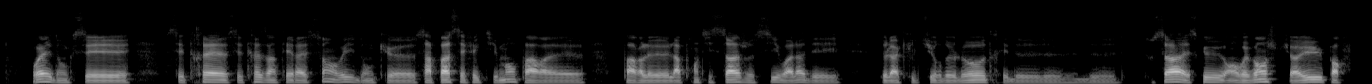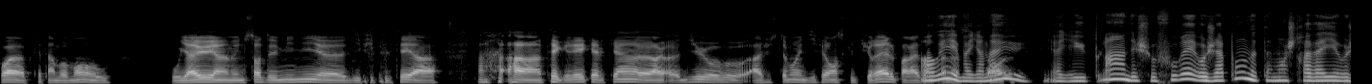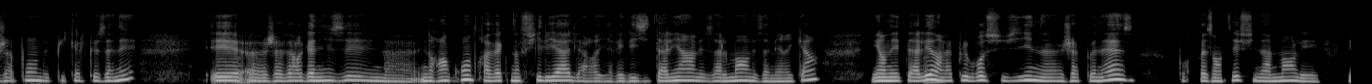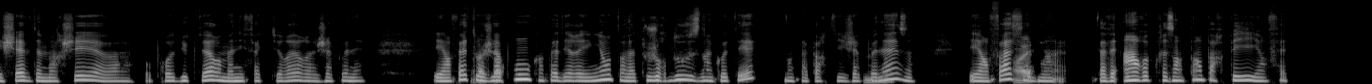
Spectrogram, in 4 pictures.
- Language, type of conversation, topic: French, podcast, Comment intégrer quelqu’un de nouveau dans un groupe ?
- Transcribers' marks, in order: chuckle; "manufacturiers" said as "manufactureurs"; stressed: "douze"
